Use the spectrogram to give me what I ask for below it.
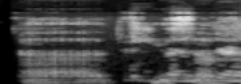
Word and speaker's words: Tisa: I'm assuming it would be the same as like Lisa. Just take the T or take the L out and put the T in there.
